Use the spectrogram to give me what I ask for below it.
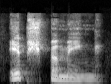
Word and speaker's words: Ishpeming: It's Ishpeming. Ishpeming, yeah.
